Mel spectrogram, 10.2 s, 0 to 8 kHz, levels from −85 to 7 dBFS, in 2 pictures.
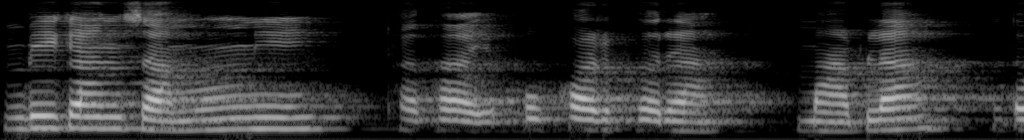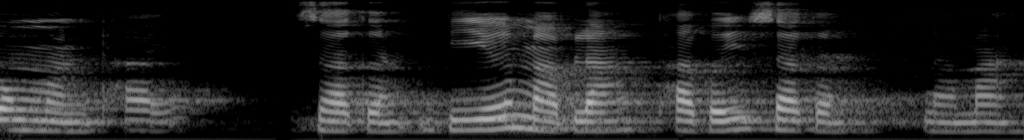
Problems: constant background noise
